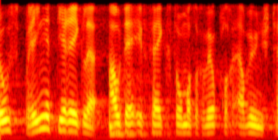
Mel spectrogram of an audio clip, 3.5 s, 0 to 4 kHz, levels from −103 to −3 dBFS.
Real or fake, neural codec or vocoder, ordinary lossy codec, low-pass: real; none; none; 3.6 kHz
